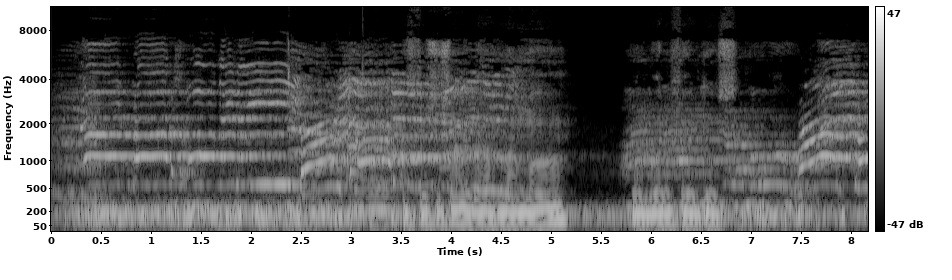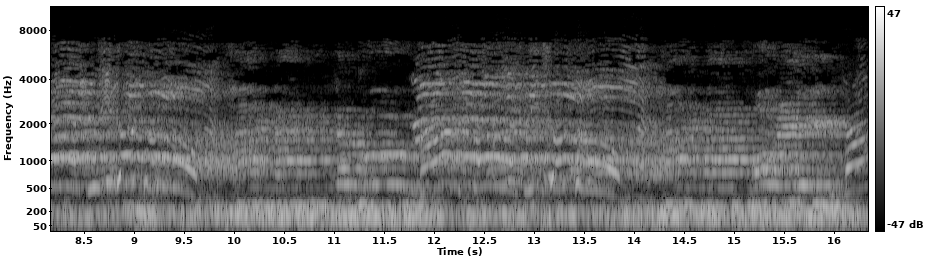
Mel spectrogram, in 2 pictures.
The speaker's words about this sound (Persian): پس از سرکوب‌های شدید در این دو روز اعتراضات فروکش کرد، اما در روزهای اخیر شهروندان شب‌ها از پنجره خانه‌ها و پشت بام‌ها علیه رهبر جمهوری اسلامی شعار سر دادند.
